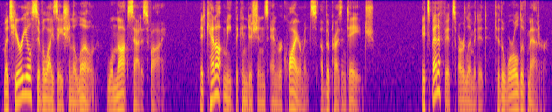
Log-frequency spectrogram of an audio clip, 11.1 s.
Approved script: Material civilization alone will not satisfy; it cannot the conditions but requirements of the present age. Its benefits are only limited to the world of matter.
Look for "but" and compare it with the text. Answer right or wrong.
wrong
